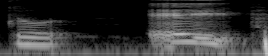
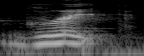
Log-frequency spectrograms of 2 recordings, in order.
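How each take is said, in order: First: Gr-ape split apart; segmented gr-ape. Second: Said in the usual way. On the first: Shown as a demonstration. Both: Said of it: "changes that A to an A sound".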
